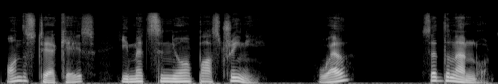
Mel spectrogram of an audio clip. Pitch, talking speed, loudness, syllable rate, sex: 125 Hz, 130 wpm, -20 LUFS, 5.0 syllables/s, male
